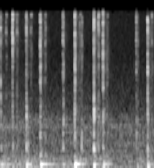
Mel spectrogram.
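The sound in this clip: Rapid typing on a computer keyboard as a message is written: many crisp, irregularly spaced key clicks with a few heavier strokes, heard alone without talk.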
